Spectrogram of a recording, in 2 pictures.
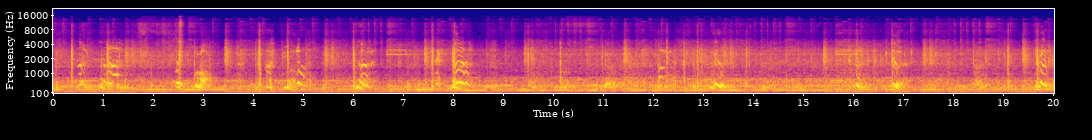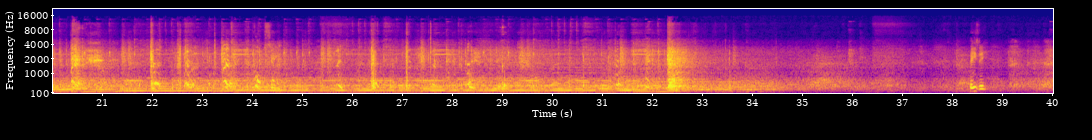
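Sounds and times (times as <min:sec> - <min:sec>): strained vocal efforts: 0:00.0 - 0:32.3
film score low held notes: 0:00.0 - 0:35.2.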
